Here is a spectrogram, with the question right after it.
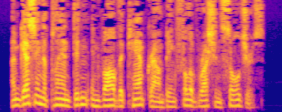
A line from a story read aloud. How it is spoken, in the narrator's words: Keeping his voice barely above a whisper, he said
